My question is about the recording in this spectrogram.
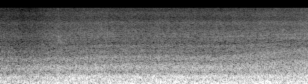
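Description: Turbulent water pouring out of a dam's outlet tunnel into a concrete channel, a steady, loud rush of churning white water.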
